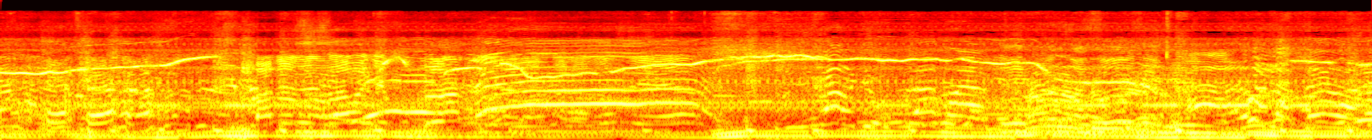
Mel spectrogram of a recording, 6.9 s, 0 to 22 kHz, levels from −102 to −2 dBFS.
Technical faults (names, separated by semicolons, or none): timecode bleed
